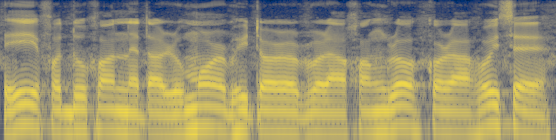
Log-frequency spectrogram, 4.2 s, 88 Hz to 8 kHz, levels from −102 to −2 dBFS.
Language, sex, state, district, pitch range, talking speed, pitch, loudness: Assamese, male, Assam, Sonitpur, 110-125 Hz, 155 wpm, 115 Hz, -14 LUFS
